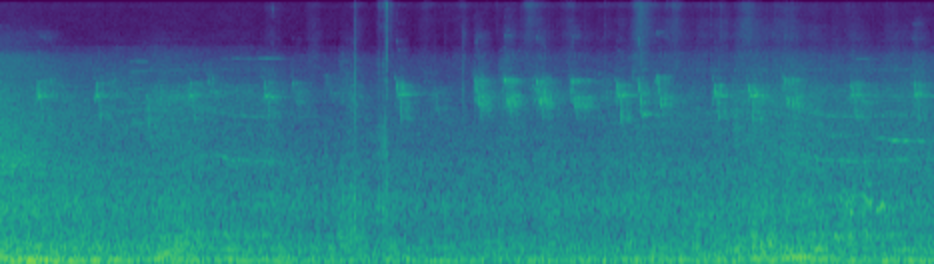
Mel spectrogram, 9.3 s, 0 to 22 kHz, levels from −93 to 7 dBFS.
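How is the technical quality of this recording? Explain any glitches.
The recording has a recurring glitch: a brief stutter repeats at regular intervals, at 1.75–1.80 s, 3.80–3.85 s, 5.85–5.90 s and 7.90–7.95 s. Each is a small catch or click, where a 50 ms slice of sound plays twice in quick succession. These are overlapping chunks. The audio was handled in 2-second blocks, and each new block began 50 ms before the previous one had finished, so that sliver is repeated at every join, roughly every two seconds.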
